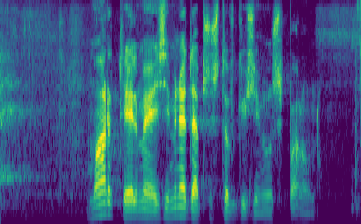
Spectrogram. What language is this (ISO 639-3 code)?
est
